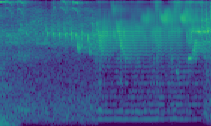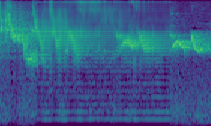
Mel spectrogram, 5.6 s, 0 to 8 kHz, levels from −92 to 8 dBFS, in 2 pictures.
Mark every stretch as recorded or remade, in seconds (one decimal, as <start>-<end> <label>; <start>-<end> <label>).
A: 0.0-1.3 recorded; 1.3-2.7 remade; 2.7-3.3 recorded; 3.3-5.1 remade; 5.1-5.6 recorded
